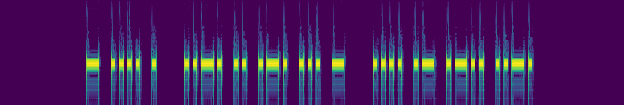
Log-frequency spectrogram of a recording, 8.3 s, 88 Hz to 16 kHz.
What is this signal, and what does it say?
Morse code, heard as a keyed tone, about 22 wpm, 700 Hz. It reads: THE FIRST HALF
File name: practice / 22wpm / Build A Phrase - 5-Word Phrases - 22wpm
